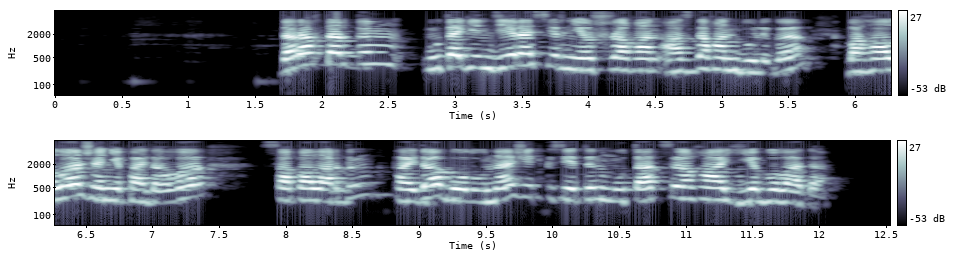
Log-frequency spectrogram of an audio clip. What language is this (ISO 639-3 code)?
kaz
